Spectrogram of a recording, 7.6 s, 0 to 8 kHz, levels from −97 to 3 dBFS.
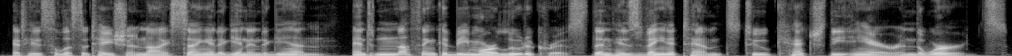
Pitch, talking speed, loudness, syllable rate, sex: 100 Hz, 205 wpm, -18 LUFS, 5.0 syllables/s, male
